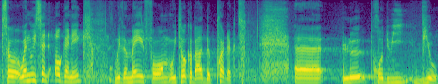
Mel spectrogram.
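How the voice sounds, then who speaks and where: Pausing long and often, a man with a high pitch and a dark, mellow tone talks at a moderate pace with ordinary pitch variation. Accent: French. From France. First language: French. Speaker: organic retail company representative. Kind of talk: conference presentation. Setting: stage with audience. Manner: halting.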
